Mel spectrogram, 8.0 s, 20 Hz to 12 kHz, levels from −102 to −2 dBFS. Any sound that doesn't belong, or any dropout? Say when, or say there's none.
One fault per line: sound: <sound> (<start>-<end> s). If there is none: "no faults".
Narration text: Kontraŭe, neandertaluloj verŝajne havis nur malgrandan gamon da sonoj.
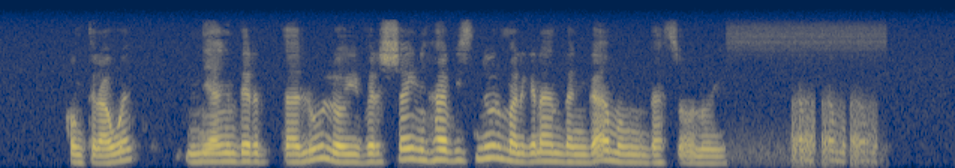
sound: laugh (6.6-7.3 s)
